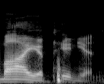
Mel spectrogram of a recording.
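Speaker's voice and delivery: strong stress on "my opinion". Adding a caveat to a criticism: stress on MY OPINION. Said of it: "I gotta stress the words".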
